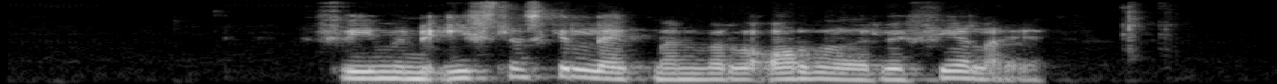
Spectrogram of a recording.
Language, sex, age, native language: Icelandic, female, 30-39, Icelandic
